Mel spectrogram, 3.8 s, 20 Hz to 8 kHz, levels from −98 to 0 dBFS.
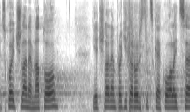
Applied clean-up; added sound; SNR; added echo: none; Tools; 16 dB; none.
